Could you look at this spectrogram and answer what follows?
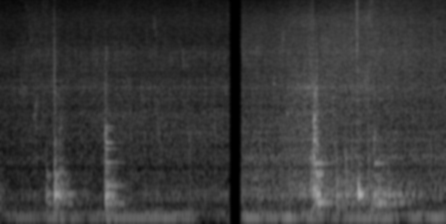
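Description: Chopped onions frying in about three tablespoons of hot oil, building toward light brown, with a steady soft sizzle broken by several distinct stirring scrapes and clatters, close and moderately quiet, no talking.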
